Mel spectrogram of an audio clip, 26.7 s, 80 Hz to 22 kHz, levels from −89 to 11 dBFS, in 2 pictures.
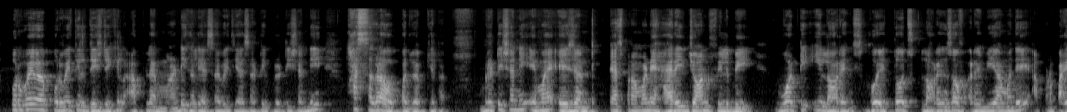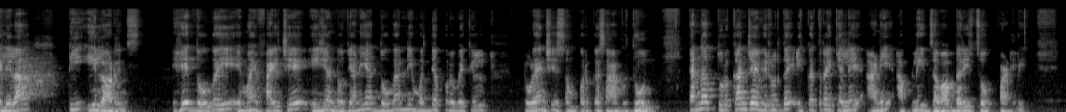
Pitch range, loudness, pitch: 120-155 Hz, -26 LUFS, 140 Hz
